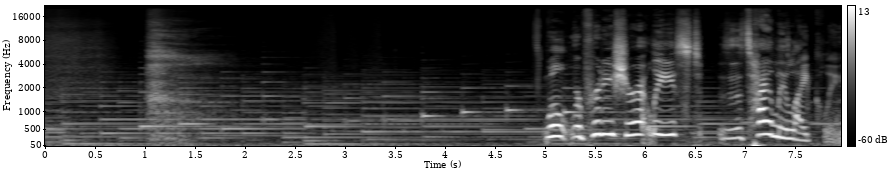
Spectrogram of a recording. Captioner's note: sigh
